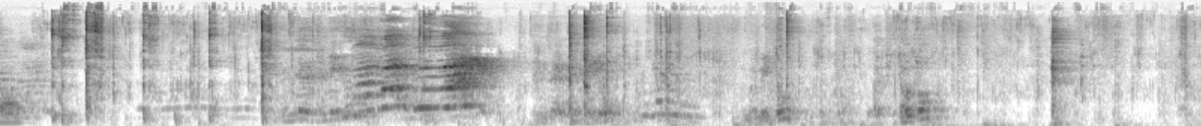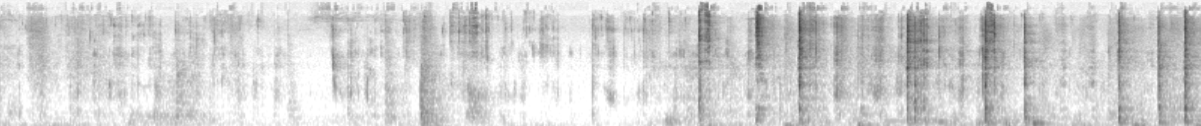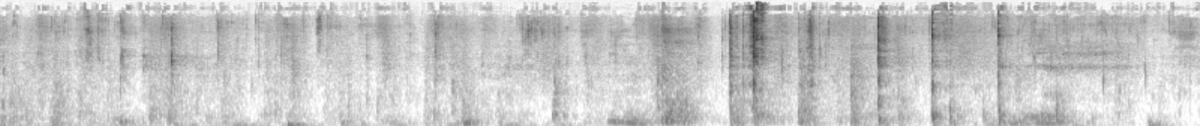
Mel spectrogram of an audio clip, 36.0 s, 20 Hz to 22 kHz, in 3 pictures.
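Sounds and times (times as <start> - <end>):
person chewing crunchy food: 0.4 - 3.4, 4.9 - 36.0.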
